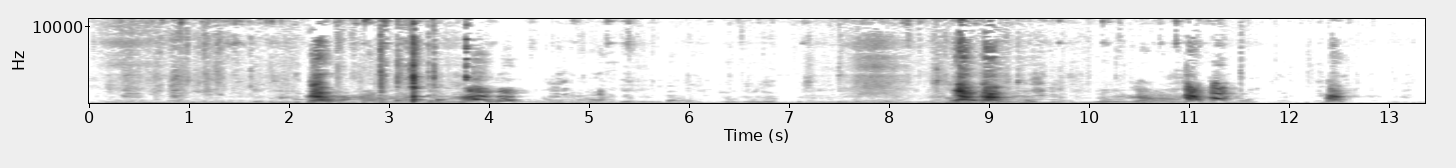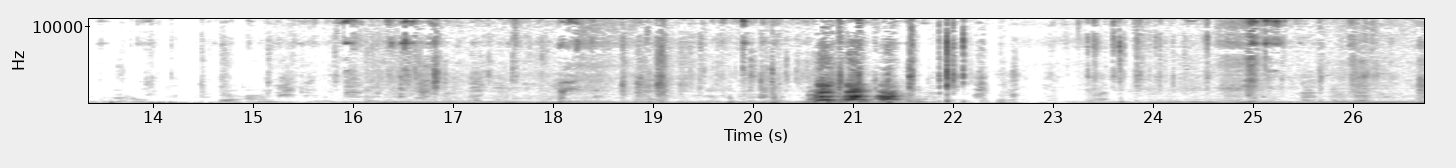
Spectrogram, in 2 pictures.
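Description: Leonberger dogs barking during rough play, in several short bursts of barks with quieter pauses between them.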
